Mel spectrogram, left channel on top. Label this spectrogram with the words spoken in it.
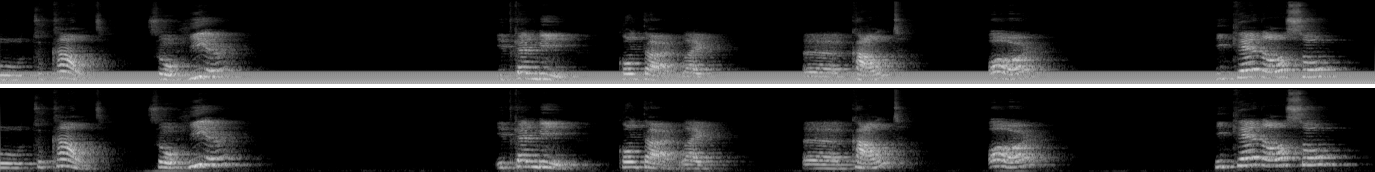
count. So here, it can be contar like count, or he can also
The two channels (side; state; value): left; noise; hum, 1 dB below the sound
